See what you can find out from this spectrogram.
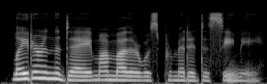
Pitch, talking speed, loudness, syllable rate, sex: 205 Hz, 245 wpm, -19 LUFS, 6.2 syllables/s, female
